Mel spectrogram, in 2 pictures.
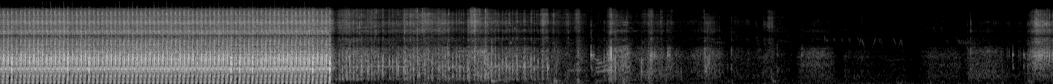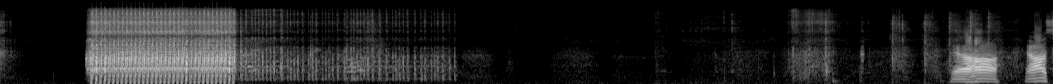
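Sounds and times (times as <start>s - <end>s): airsoft gun firing full-auto: 0.0s - 5.5s, 11.4s - 15.1s.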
